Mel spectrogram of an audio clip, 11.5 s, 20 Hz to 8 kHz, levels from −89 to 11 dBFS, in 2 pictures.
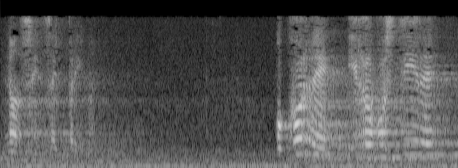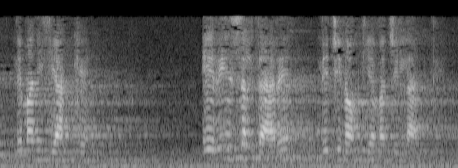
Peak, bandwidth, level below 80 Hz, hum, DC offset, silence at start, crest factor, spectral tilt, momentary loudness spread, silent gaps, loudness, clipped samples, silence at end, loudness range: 0 dBFS; 6.2 kHz; -38 dBFS; none; under 0.1%; 0 s; 18 dB; -3 dB/octave; 22 LU; none; -17 LUFS; under 0.1%; 0 s; 5 LU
